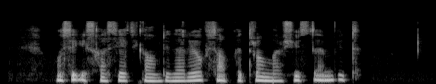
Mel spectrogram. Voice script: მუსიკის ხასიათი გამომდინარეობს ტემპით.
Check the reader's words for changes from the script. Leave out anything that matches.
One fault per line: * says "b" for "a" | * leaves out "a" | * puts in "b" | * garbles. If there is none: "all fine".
* puts in "სამხედრო მარშის"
